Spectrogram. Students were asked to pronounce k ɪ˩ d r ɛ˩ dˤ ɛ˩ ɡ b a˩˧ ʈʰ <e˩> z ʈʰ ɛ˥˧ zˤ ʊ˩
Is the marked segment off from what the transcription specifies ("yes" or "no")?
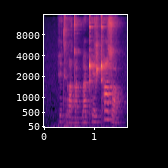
yes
